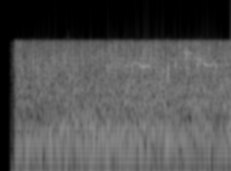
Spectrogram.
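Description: A small fountain's single vertical jet splashing steadily back down into its round pool of water.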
